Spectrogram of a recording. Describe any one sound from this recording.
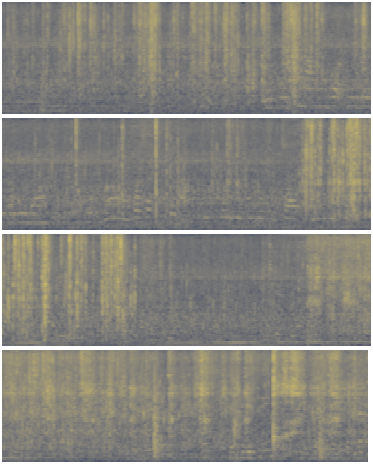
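A metal spatula scrapes and stirs in a wok.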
